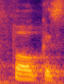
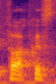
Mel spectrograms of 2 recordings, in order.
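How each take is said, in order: First: The word sounds like 'focus'. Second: The word sounds like 'fuck us'. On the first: The speaker calls it right. "it's focus, dude" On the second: The speaker calls it wrong. "instead of saying focus, he kept saying fuck us"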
